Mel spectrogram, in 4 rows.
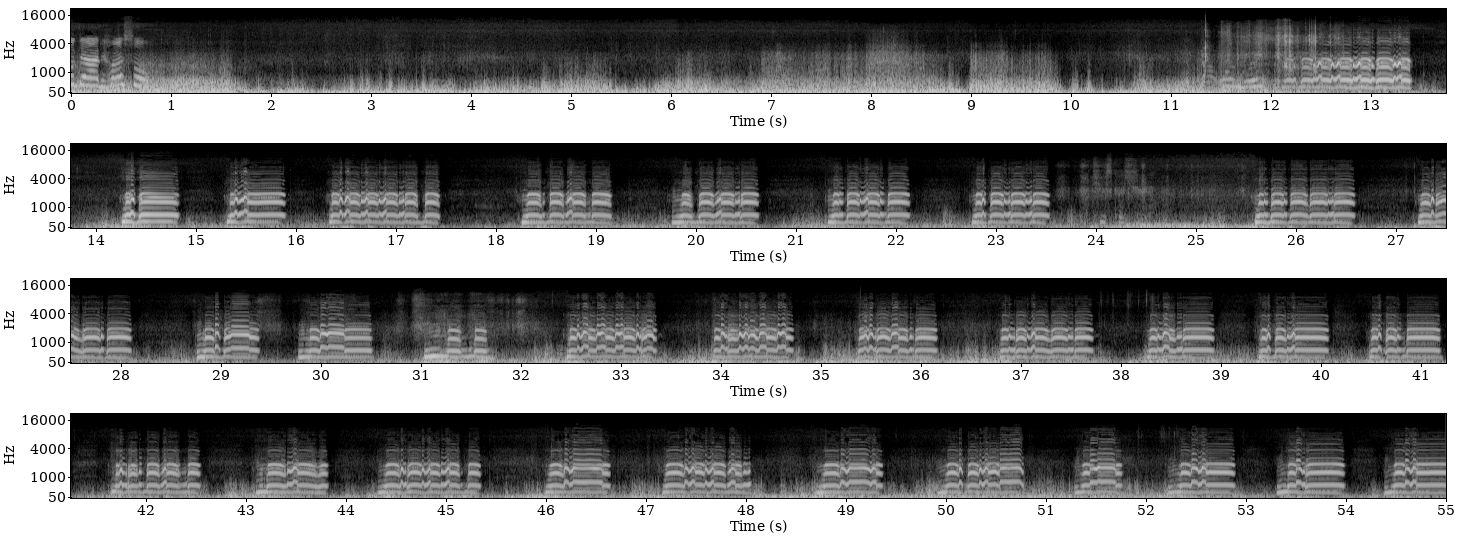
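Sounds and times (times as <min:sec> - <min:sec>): wind rumbling on microphone: 0:00.0 - 0:55.0
goose honks: 0:11.6 - 0:13.4, 0:14.3 - 0:17.5, 0:18.2 - 0:19.2, 0:19.8 - 0:20.6, 0:21.3 - 0:22.2, 0:25.6 - 0:26.6, 0:28.8 - 0:30.5, 0:32.4 - 0:34.8, 0:36.8 - 0:43.8, 0:46.0 - 0:48.1, 0:48.7 - 0:55.0.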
